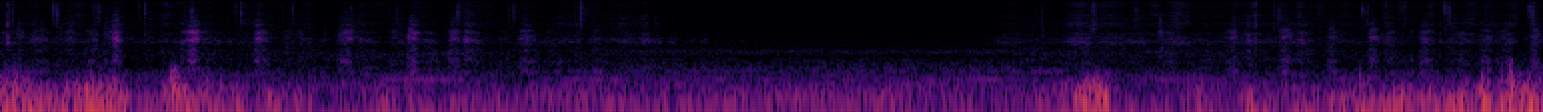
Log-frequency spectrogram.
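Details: Nala, a German Shepherd service dog left alone at home and wearing a GoPro camera, breathes in quick, uneven huffing pants amid thumping body and collar noise, pausing briefly in a hushed stretch before the panting resumes.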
